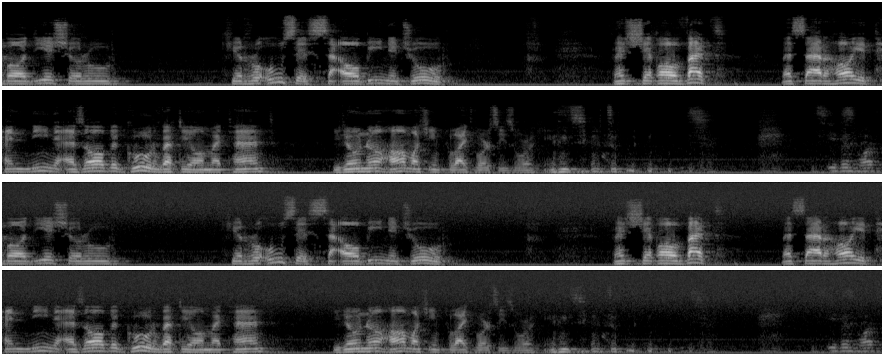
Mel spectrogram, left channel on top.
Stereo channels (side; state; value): right; noise; hiss, 10 dB below the sound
